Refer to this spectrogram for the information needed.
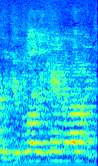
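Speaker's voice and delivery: plain reading voice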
